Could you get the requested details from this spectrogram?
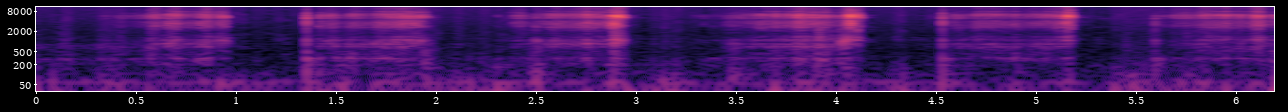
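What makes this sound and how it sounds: Fingertips and nails of both hands scratch and rub the hollow-looking handle and plastic bristles of a black plastic paddle hairbrush lying on a white table. The result is a quiet, irregular run of dry scratchy and rubbing bursts with short pauses, bright grainy hiss, and a few tiny high clicks over a faint low hum.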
